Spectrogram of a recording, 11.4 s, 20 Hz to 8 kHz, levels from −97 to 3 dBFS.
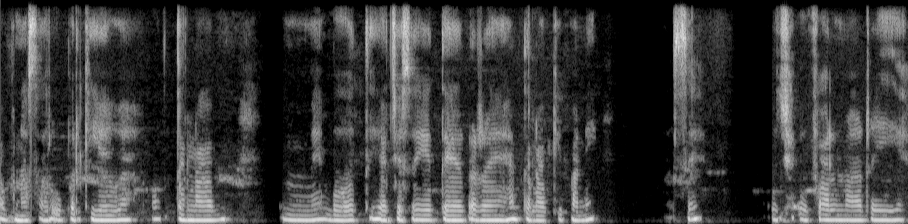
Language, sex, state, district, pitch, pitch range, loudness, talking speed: Hindi, female, Bihar, Gopalganj, 180 Hz, 170-200 Hz, -17 LUFS, 120 wpm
